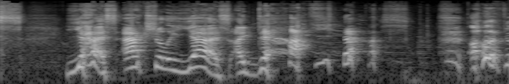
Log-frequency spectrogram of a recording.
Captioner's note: laughs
